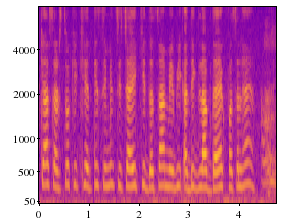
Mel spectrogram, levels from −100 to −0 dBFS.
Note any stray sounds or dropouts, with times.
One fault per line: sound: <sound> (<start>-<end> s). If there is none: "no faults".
sound: dropout (1.1-1.1 s)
